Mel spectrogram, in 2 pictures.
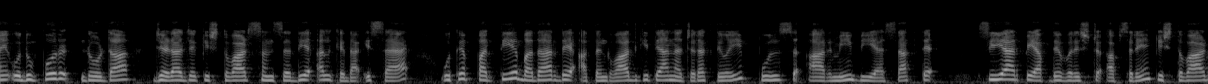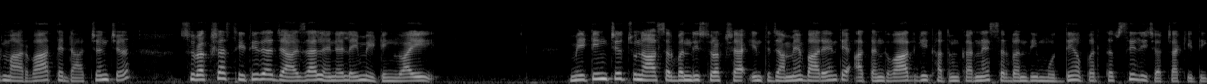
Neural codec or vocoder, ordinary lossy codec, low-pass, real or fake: codec, 16 kHz, 4 kbps, FunCodec, trained on LibriTTS, 50 frames a second; none; none; fake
